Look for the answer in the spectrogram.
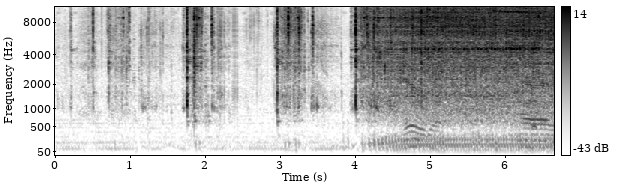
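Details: Luyuan 40cc two-stroke pocket bike after centrifugal clutch and transmission replacement: after a few pulls it fires and settles into a steady, high buzzing idle with an even beat; normal running.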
